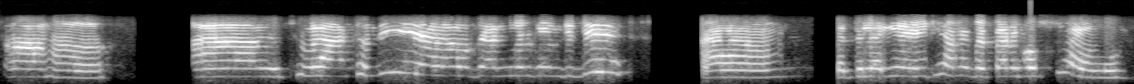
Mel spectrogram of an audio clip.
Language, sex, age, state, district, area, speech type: Odia, female, 60+, Odisha, Gajapati, rural, conversation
